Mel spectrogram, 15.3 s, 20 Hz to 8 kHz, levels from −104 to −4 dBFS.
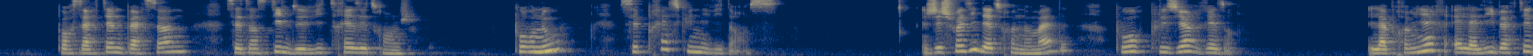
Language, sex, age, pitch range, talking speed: French, female, 20-39, 195-245 Hz, 110 wpm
